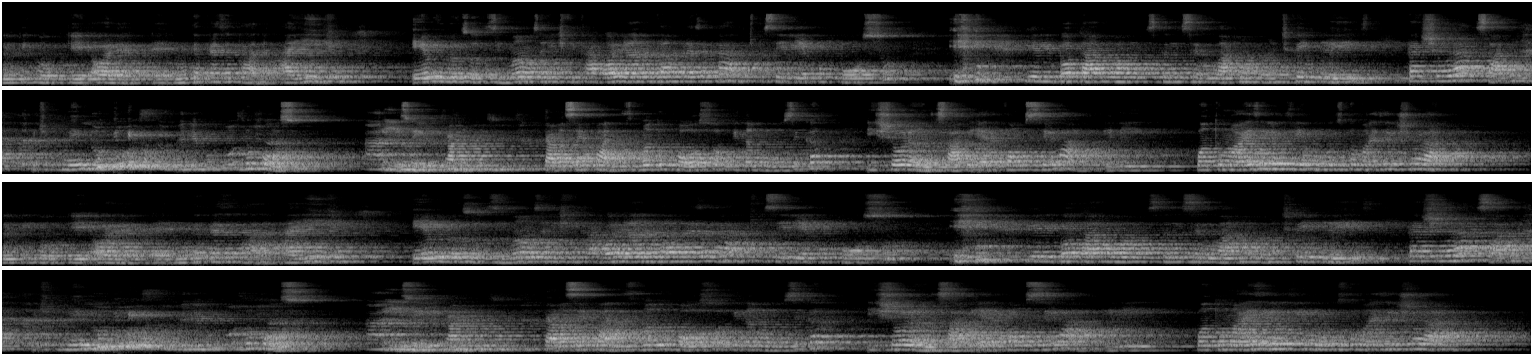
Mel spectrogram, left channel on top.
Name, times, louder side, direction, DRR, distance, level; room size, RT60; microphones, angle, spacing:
voice 1, 0.0-3.6 4.1-9.0 9.5-13.6 14.0-15.2 15.7-16.1 16.4-16.8 17.7-18.2 19.1-20.0 20.7-23.6 23.9-26.8 27.2-29.7, left 1 dB, 30° left, -2 dB, 0.4 m, -26 dB
voice 2, 15.2-18.2 18.9-21.1, left 1 dB, 75° left, -3 dB, 0.7 m, -31 dB
4.0 x 3.4 x 2.9 m, 2.6 s
head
